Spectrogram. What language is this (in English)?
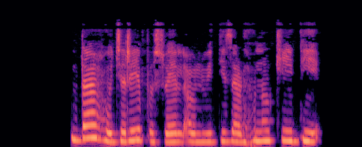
Pashto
